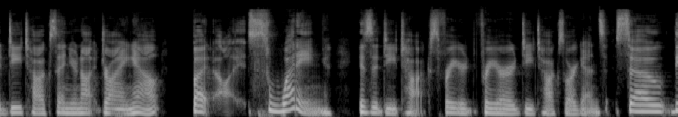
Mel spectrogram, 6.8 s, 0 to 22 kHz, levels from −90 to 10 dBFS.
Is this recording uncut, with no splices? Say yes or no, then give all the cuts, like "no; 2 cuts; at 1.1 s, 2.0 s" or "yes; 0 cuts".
no; 1 cut; at 1.7 s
